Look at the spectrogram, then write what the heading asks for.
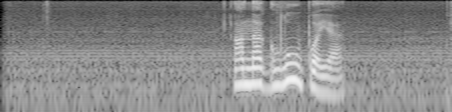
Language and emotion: Russian, angry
